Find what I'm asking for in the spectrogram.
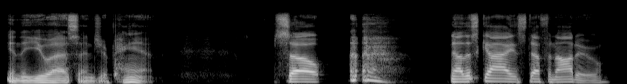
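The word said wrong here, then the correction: Ștefănuță: Stefanuta, I said it wrong again, live radio.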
